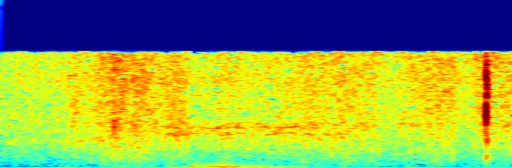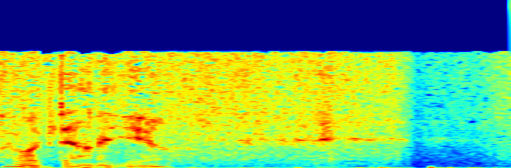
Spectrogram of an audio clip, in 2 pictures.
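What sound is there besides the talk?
shower water running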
